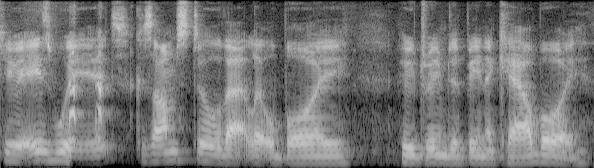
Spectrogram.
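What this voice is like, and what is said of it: Accent different from the host's. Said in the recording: “his accent's a little bit different from mine”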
